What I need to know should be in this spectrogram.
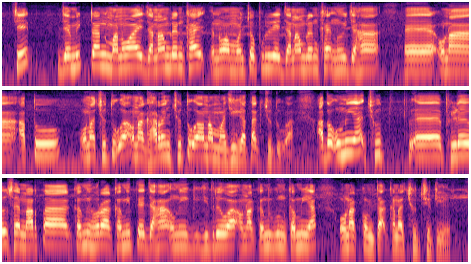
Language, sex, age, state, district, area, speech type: Santali, male, 45-60, West Bengal, Paschim Bardhaman, urban, spontaneous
